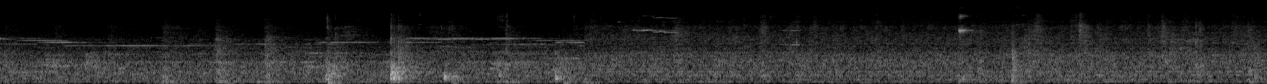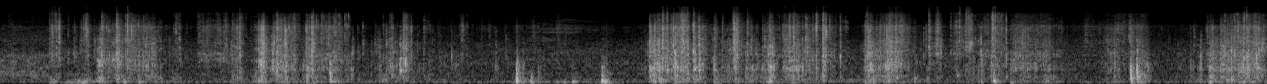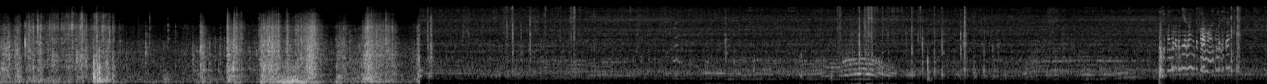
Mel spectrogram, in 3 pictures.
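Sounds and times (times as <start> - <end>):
paper bag and packets rustling: 13.1 - 18.2, 19.0 - 31.3, 33.7 - 35.4.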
